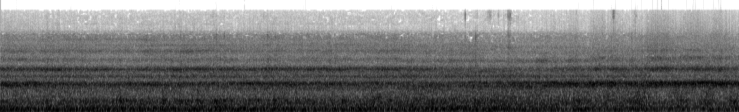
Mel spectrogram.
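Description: Electric commuter train running at steady speed through a tunnel, heard from the cab: a loud, even rumble of wheels on rail with a steady high-pitched whine over it.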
